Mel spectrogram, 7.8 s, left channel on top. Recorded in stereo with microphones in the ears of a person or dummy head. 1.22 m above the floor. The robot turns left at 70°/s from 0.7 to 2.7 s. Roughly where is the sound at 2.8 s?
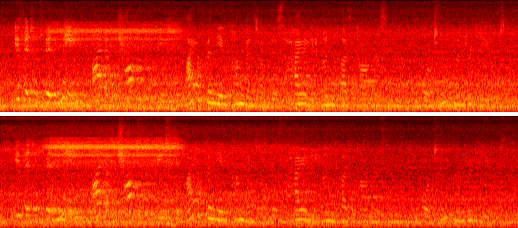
Centre.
